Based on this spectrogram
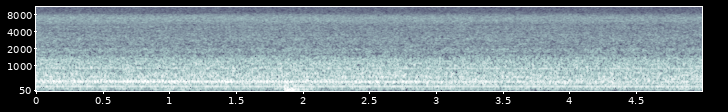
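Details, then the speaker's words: Chevy/GMC radiator fan, before the temperature sensor replacement and battery reset that quieted it: loud, steady rushing whoosh with a constant hum, flat at idle, never cycling off; fan stuck running on high speed. "now let's do the test I'm gonna cut it on or you're gonna see if we hear this radiator fan going crazy when I started ready so let me Crank It Up"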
